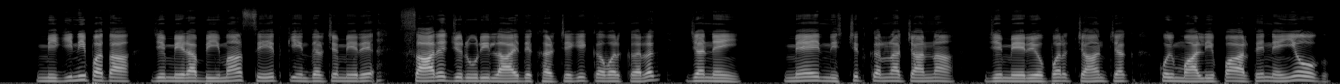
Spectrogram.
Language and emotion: Dogri, fearful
